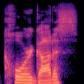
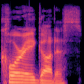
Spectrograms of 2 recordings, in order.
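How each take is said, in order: First: The name is said as one syllable, no final vowel. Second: The name is said as two syllables, ending in a vowel. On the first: The speaker calls it wrong. "did I say the name wrong?" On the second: The speaker calls it right. "you actually pronounce the E"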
